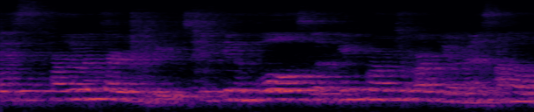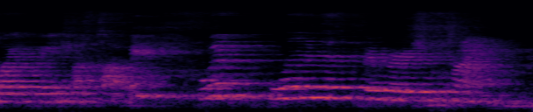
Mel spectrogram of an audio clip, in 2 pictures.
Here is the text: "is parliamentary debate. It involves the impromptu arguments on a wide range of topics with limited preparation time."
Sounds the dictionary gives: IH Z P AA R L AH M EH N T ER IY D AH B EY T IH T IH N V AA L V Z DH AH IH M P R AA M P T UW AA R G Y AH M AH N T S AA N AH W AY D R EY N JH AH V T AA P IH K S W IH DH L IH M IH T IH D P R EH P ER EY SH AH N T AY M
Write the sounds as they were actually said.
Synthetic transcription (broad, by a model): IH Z P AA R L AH M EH N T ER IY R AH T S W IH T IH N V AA L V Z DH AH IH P IY P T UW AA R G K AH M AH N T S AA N AH W AY D R EY N JH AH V T AA P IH K W IH DH L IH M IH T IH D P R EH P ER EY SH AH N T AY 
